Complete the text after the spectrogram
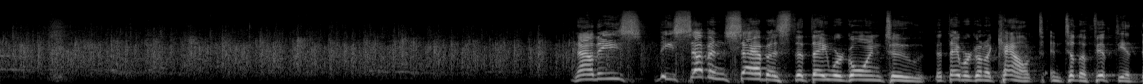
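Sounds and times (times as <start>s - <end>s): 
people clapping hands: 0.0s - 6.8s
speech: 5.7s - 11.4s.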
